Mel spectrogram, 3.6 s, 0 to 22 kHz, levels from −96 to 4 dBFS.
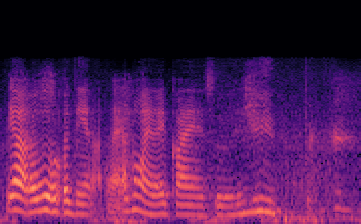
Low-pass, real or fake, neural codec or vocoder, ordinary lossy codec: none; fake; codec, 16 kHz, 0.5 kbps, X-Codec, HuBERT features, trained on general audio; none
